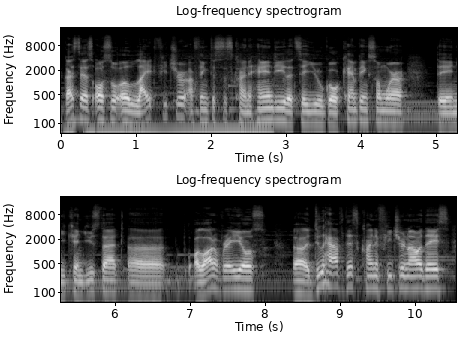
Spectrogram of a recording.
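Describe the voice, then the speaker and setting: A man's voice: fairly low pitch, normal speed, soft background music. A man giving a casual tech product review, choosing his words carefully and a little hesitantly.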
